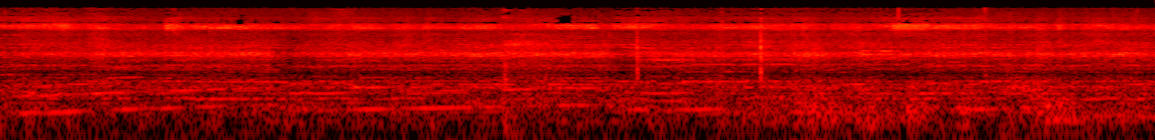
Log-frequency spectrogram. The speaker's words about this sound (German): Entschuldigung, Auto.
